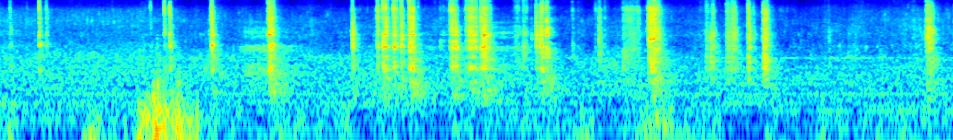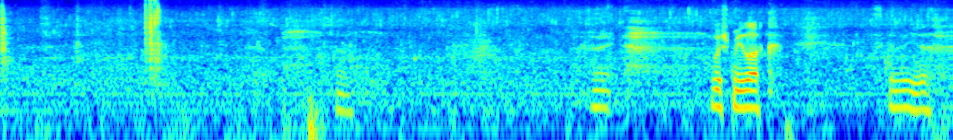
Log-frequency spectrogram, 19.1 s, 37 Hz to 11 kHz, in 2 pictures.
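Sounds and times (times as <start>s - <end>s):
handling clicks and rustles: 0.0s - 12.3s
steady outdoor hiss: 0.0s - 19.0s.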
